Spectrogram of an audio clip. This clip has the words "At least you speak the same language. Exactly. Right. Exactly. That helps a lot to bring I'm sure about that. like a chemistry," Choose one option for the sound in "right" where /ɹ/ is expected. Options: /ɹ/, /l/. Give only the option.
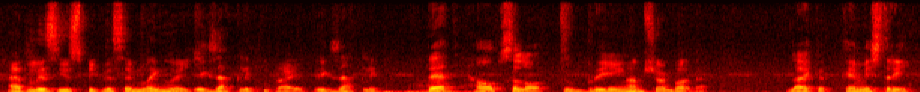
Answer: /ɹ/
